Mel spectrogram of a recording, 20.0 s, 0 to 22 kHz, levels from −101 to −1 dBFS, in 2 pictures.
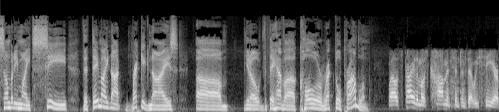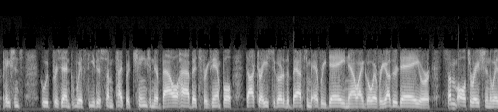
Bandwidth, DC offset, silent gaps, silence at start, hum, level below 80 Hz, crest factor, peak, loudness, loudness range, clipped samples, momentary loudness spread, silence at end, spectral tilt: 12 kHz; under 0.1%; none; 0 s; none; -48 dBFS; 14 dB; -6 dBFS; -18 LUFS; 4 LU; under 0.1%; 8 LU; 0 s; -5.5 dB/octave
